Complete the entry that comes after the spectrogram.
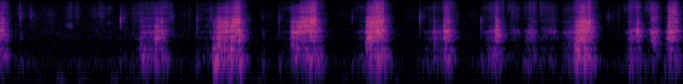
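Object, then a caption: Wax-coated scratch art paper card scratched with a wooden stick. A wooden stick scratches the black wax off a flat black wax-coated scratch art paper card at its lower right. Dry, raspy scraping strokes come in short bursts about once a second, spreading from low-mid up into bright highs and stopping quickly between strokes.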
